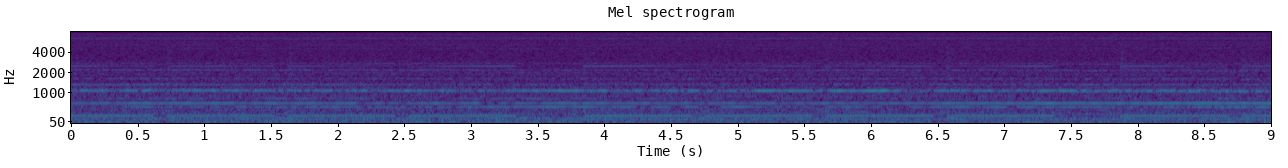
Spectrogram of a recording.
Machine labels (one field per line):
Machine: slide rail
